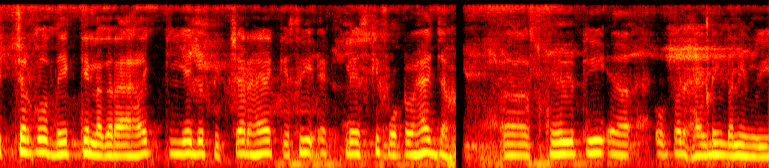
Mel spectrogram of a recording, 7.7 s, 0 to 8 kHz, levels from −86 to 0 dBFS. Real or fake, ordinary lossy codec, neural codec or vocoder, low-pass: fake; none; codec, 16 kHz, 4 kbps, FunCodec, trained on Chinese and English, 50 frames a second; 7.2 kHz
